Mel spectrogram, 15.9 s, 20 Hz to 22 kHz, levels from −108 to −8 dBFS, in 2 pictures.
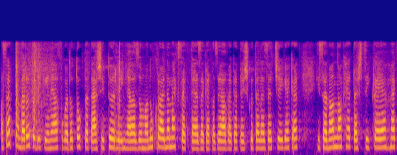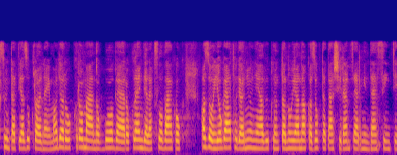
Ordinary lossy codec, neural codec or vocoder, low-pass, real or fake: none; autoencoder, 48 kHz, 128 numbers a frame, DAC-VAE, trained on Japanese speech; 7.2 kHz; fake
